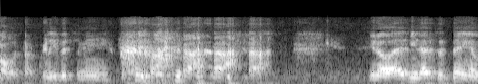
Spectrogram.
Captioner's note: laughter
